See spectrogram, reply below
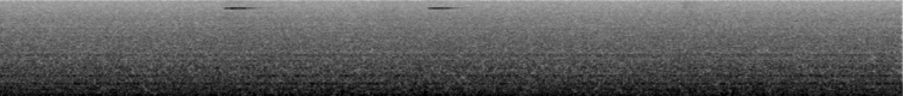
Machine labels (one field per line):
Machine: fan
